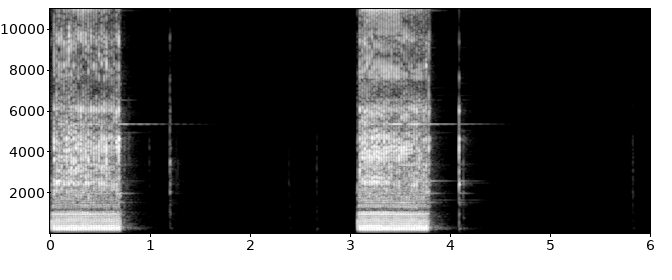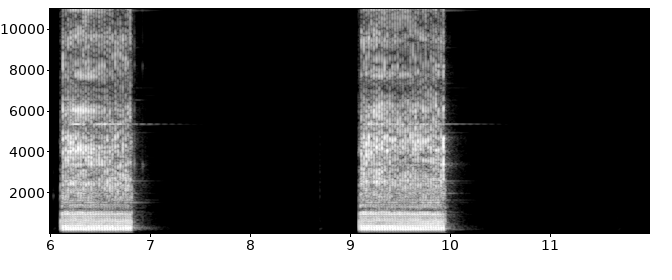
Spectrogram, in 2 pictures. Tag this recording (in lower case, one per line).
tools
